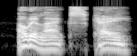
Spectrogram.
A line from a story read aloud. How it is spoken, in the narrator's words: whispered back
